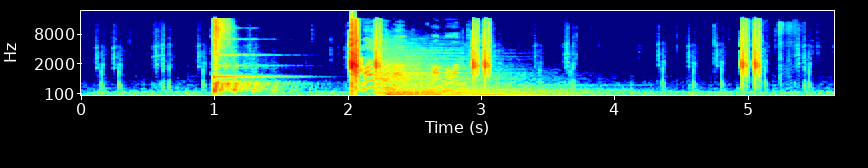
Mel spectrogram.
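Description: Game menu sounds click and chime.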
